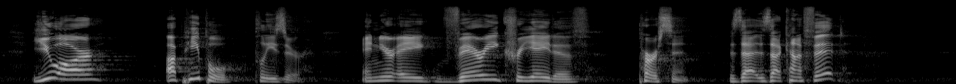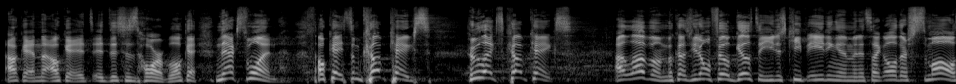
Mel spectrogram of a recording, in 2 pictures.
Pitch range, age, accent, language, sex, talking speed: 160-225 Hz, 20-39, American, English, male, 175 wpm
